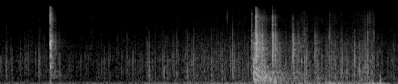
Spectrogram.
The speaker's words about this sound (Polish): Pada. Pada.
